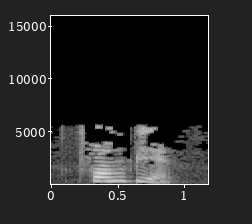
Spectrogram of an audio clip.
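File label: "方便", Mandarin Chinese; hsk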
